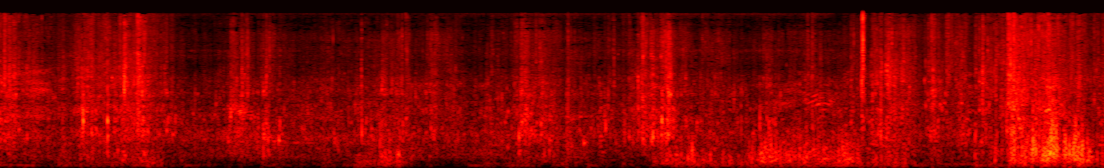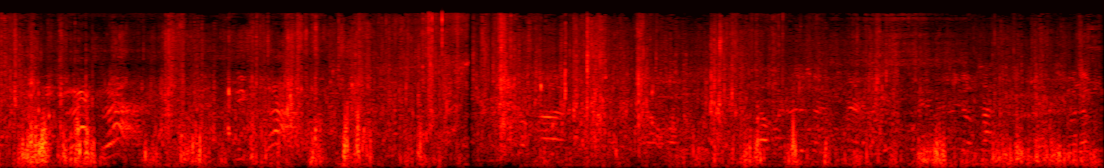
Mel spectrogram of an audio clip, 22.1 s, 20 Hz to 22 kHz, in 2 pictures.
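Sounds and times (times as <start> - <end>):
wind and water rushing: 0.0 - 22.0.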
